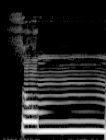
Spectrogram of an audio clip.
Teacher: کلمت ثم میں حرف الثا کی ادائیگی زبان کے سر اور اوپر والے دانتوں کے اندرونی کناروں سے ہے. حرف المیم پہ تشدید ہے لہذا ہمیں یہ حرف کو 2 حرف کے برابر پڑھنا ہے.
